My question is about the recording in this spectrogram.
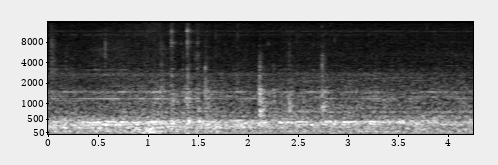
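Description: Near silence: the faint steady hum of a space station module's cabin air, with a few faint ticks about a second to three seconds in.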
